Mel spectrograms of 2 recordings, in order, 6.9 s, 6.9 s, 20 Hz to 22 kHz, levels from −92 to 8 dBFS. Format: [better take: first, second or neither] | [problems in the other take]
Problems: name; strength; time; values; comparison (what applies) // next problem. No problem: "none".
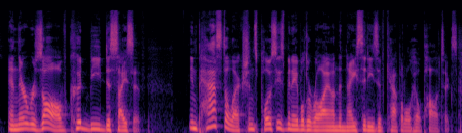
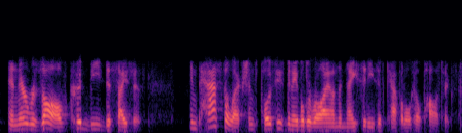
first | phone-call audio; poor line; nothing above 3 kHz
